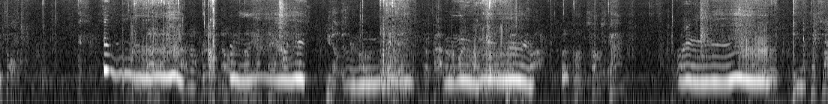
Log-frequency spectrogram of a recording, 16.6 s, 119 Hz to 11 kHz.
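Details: A fox, recorded 05-02-2017 while chewing on his rattle, gives drawn-out, wavering whines mixed with the rattle's sharp clatter.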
